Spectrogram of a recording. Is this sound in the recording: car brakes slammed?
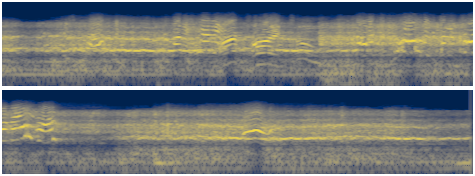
yes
